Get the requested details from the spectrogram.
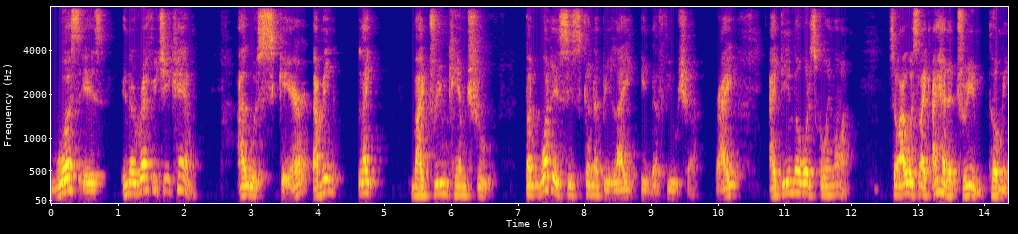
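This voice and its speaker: Pausing often and at length, a man speaks with lively intonation in a fairly high voice with a dark, mellow tone. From Vietnam. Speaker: education business CEO and author. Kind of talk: podcast interview, life story.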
